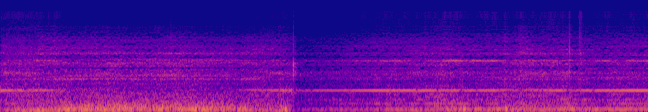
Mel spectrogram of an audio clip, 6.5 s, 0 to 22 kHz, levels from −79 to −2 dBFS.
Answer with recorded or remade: remade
